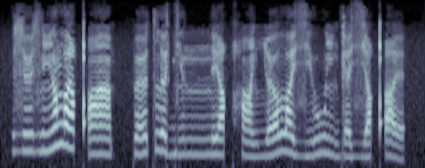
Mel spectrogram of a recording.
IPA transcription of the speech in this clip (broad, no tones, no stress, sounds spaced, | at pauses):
z ø z ĩ lˠ e qʼ ãː pː œ t l ə dʲ ũ nː e qʰ ã ʎ œ lˠ e zʲ u w ĩ ɡ ɛ zʲ ə qʼ ɛ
